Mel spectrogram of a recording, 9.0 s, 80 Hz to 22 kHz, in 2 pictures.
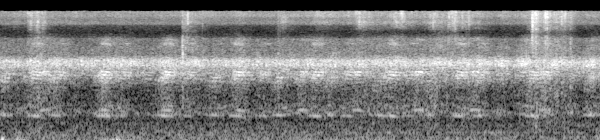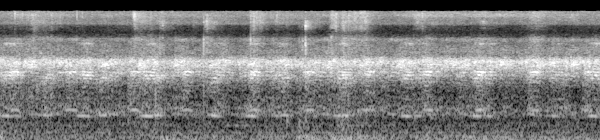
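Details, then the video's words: Spring sunset frog chorus at a lakeside RV camp, 2021: steady, thick, high-pitched trilling from many frogs filling the air, with low rumbles of distant road traffic underneath. "Sunset Frog Songs"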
